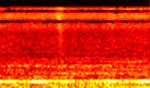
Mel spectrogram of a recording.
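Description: Steady low rumble of laboratory room noise with a steady hum held through it.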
